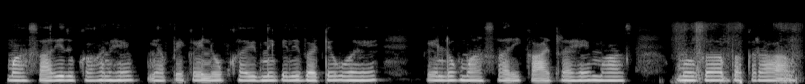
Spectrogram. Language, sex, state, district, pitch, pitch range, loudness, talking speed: Hindi, female, Rajasthan, Jaipur, 185 Hz, 140-190 Hz, -18 LUFS, 165 wpm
